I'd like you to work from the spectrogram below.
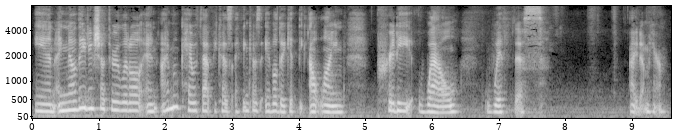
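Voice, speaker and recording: A woman narrates a relaxed card-making tutorial from her indoor craft desk, filmed from overhead so only her hands on the craft mat appear. Her mid-range voice is gravelly and a little mellow, with fairly even intonation at a moderate pace, and she's slightly losing it as she chats and thinks aloud.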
